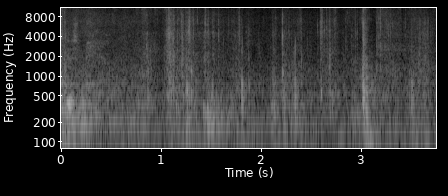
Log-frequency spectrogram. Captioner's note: footstep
